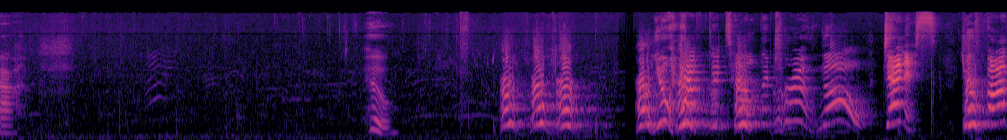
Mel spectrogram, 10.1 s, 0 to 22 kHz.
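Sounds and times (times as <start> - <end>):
dog barking: 5.0 - 7.9, 9.6 - 10.0.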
